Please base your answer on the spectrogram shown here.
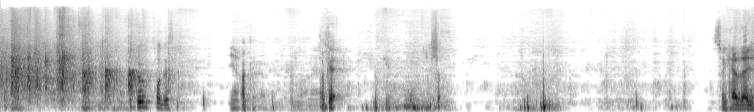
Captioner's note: speaking japanese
